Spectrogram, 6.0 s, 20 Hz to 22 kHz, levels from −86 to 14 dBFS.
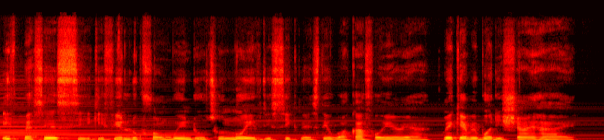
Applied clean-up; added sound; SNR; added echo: none; Harmonica; 19 dB; none.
